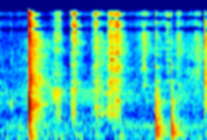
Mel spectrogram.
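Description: Handling of a hard plastic card case: one sharp click about a third of a second in, a few faint ticks, then two more clicks close together near the end.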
